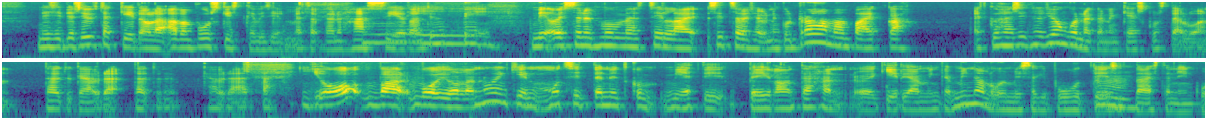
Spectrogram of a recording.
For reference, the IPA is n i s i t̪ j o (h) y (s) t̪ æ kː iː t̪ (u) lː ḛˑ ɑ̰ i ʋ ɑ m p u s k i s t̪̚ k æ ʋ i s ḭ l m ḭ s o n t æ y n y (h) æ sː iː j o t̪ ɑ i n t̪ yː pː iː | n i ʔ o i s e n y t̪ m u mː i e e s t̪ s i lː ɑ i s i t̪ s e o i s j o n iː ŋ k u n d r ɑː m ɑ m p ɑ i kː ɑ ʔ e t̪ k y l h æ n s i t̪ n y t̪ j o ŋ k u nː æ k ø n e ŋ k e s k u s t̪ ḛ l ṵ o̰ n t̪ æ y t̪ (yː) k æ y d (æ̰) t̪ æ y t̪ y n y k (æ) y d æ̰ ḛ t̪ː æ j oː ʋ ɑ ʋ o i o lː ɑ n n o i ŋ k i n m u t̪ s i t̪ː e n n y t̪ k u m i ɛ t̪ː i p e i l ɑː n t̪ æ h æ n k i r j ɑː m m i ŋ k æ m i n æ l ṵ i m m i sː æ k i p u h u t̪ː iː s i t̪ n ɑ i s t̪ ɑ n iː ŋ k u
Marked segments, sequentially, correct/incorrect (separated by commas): incorrect, incorrect, incorrect, correct, incorrect, correct, correct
